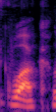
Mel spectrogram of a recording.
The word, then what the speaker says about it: guaiac: It's guac, like guacamole. – Well, it's G-U-A-I-A-C, so I'm assuming it's like guaiac.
